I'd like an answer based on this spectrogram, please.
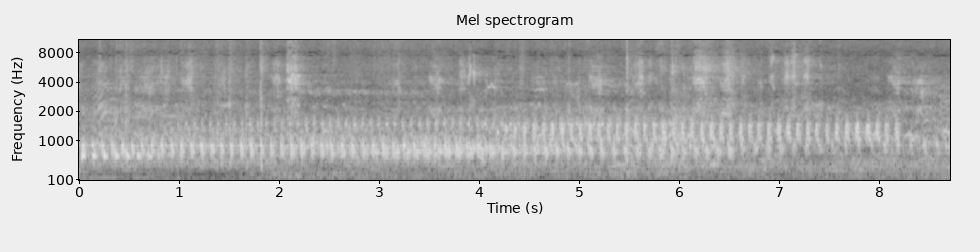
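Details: Wild cururu toads, Rhinella marina, calling at a lake in Brazil's Atlantic forest: several overlapping pulsed trills, low and rapid like a purring rattle, running steadily throughout with faint higher insect-like buzzing behind.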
